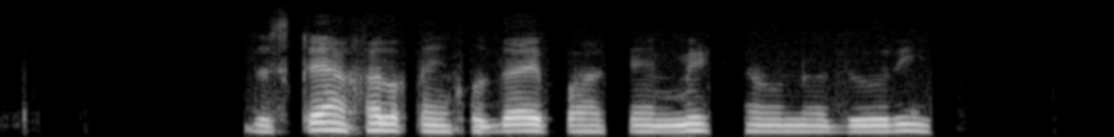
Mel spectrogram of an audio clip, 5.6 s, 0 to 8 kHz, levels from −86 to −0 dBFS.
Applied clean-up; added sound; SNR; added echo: none; none; none; none.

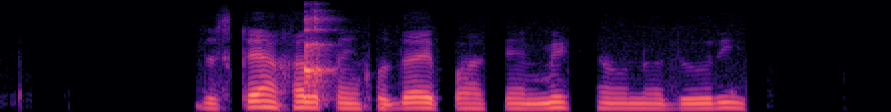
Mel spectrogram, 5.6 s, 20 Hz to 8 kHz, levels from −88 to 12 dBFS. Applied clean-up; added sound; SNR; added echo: none; Bowed string instrument; -2 dB; none.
